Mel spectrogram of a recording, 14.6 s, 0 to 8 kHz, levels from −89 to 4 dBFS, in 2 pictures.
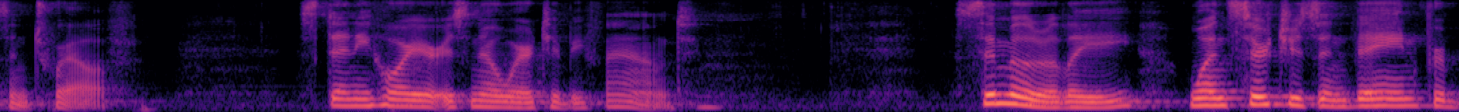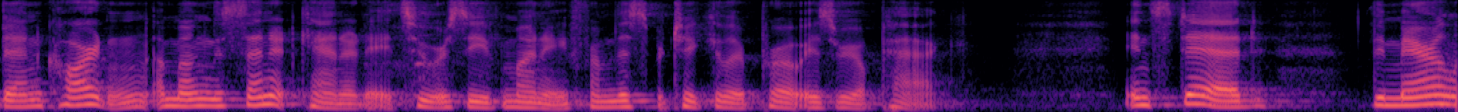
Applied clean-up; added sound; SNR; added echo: none; none; none; none.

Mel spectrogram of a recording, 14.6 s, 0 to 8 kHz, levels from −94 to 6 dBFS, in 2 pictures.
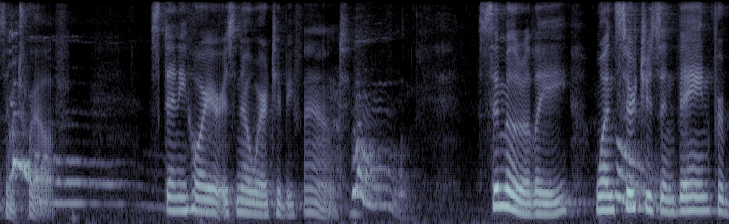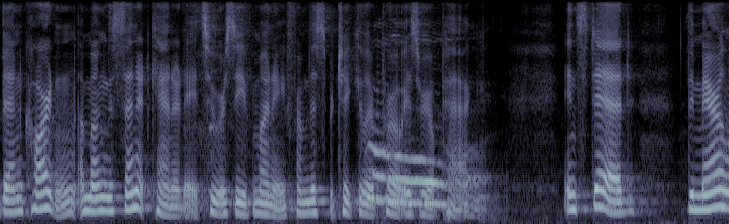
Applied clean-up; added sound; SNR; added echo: none; Dog; 9 dB; none.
